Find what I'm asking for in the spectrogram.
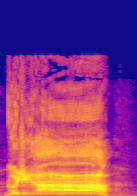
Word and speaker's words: Gojira: Comment il prononce Godzilla? – Gojira? – Gojira! Et c'est pour ça.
